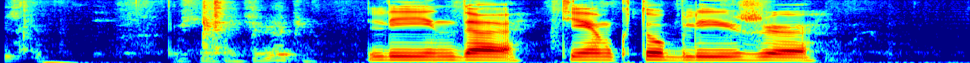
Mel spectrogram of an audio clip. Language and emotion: Russian, sad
